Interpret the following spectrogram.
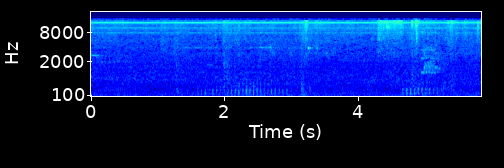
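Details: A male cougar at a big cat sanctuary, rescued as a cub in Idaho, purrs in a low, rapid, rumbling pulse that swells and fades in soft bursts.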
